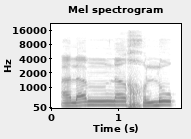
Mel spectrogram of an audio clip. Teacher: Dia akan kita kata sifat ta'khir dia adalah sifat syiddah. Okay, sifat ta'khir yang kita akan dengar pada qaf ni adalah sifat syiddah dia, iaitu tertahannya suara.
